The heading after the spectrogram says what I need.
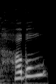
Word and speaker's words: Hubbell: this battle thank you last name is Hubbell like the spacecraft well in terms of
